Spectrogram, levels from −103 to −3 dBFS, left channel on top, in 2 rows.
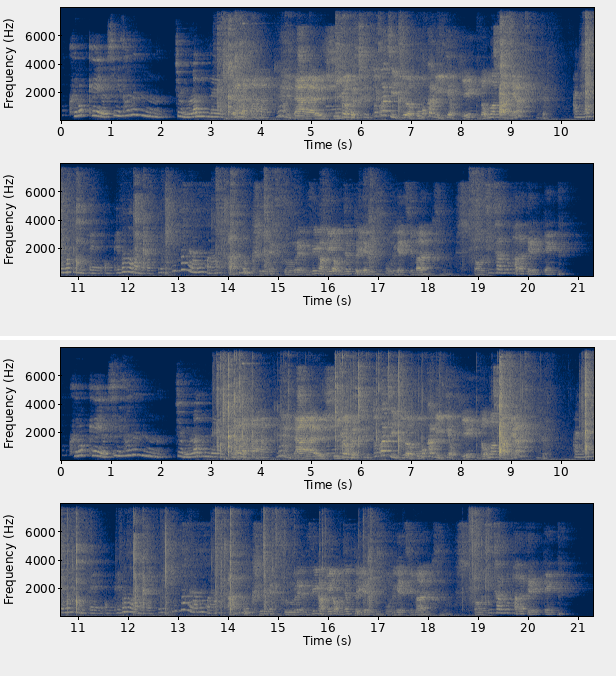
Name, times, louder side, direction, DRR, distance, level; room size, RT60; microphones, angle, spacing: voice 1, 0.2-4.6 5.3-5.9 6.9-7.0 10.2-13.8 14.2-14.4 14.7-14.9, left 2 dB, 65° left, -1 dB, 0.5 m, -46 dB
sound 1, 2.9-19.2, right 4 dB, 70° right, 0.4 m, -44 dB
voice 2, 3.2-3.9 4.3-9.7 12.7-13.1 14.0-20.6, equal, 20° right, -12 dB, 1.4 m, -42 dB
4.2 x 3.6 x 2.5 m, 0.75 s
head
